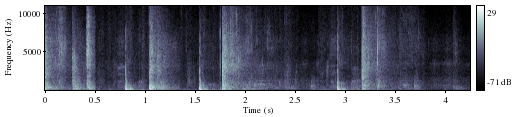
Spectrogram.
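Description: A football smashing into a fence panel, producing a series of sharp, hollow thuds and cracking impacts at irregular intervals, some followed by brief splintering rattles, fairly close.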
